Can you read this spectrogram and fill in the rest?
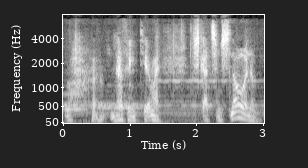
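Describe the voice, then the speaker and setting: A man's voice: lowish voice, expressive, moderate pace, lightly acted. An actor playing a tender working-class father in old-time radio style. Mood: choked up. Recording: muffled old radio recording with music. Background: music.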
